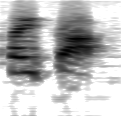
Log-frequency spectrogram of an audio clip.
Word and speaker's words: сайты: Да, программисты говорят не сайты, а сайта. В профессиональной речи характерно как раз вот это ударение, да, это, окончание не «ы», а «а».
